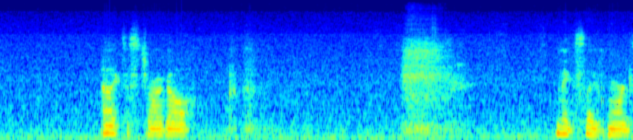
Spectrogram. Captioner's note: laughs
